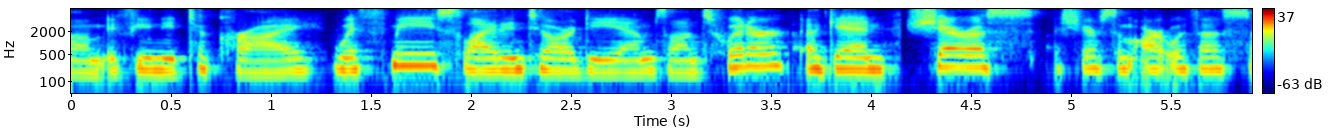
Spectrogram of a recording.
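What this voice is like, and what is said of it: Usual voice. Nothing is said of it.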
